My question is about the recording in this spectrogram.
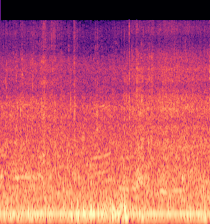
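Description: Engine of a fishing boat running steadily, heard as a constant low hum, with wind buffeting the microphone.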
